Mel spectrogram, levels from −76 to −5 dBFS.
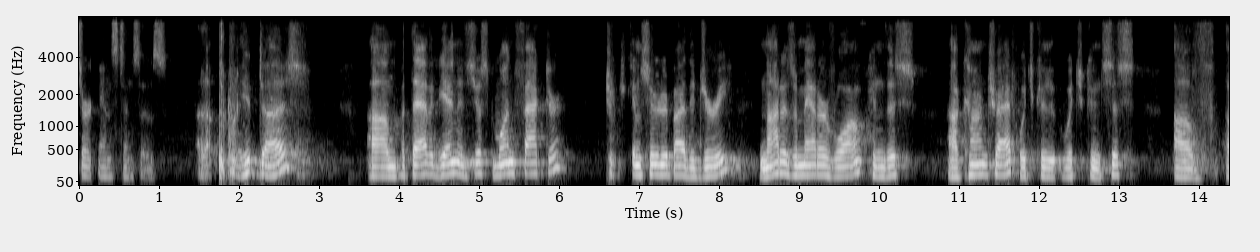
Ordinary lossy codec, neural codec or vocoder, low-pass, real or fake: Opus, 32 kbps; codec, 24 kHz, 0.9 kbps, WavTokenizer, medium speech release version 2; 7.2 kHz; fake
